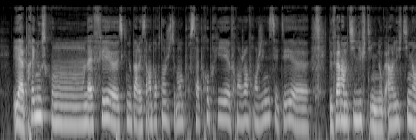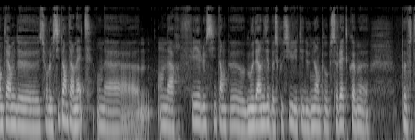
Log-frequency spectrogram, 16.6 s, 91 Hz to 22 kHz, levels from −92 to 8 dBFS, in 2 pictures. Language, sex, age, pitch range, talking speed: French, female, 30-49, 155-185 Hz, 190 wpm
